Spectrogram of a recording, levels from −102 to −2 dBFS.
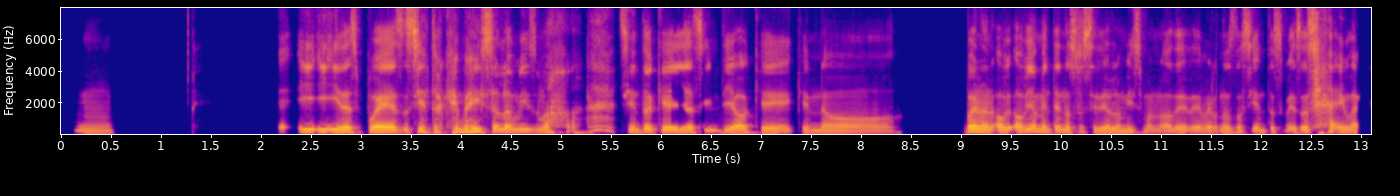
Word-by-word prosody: Eh, 125 0 -8
mm. 125 0 -9 1.6
Eh, 465 0 -6
y 165 -1 +2
y - - +6
y - - +3
después 155 +1 +6
siento 175 0 +1
que 170 - +1
me 175 +2 +5
hizo 180 0 +2
lo 160 -2 +2
mismo, 155 -1 -2 0.7
siento 160 0 -1
que 150 -1 +1
ella 145 0 +2
sintió 140 - -1
que 130 -3 -3
que 130 - -8
no 120 -2 -6 0.6
bueno, 170 -1 +6
obv 150 0 +2
obviamente 160 0 +1
no 150 - -1
sucedió 140 -3 -3
lo 130 0 -2
mismo, 125 -1 -6
¿no?, 120 +2 -7
de 130 -2 -3
debernos 120 +3 -5
$200 130 +1 -7
pesos. 150 +2 -1 0.2
Ima 140 -3 -1
145 Hz, 150 wpm, -23 LUFS, 125-160 Hz, 1.6 s, y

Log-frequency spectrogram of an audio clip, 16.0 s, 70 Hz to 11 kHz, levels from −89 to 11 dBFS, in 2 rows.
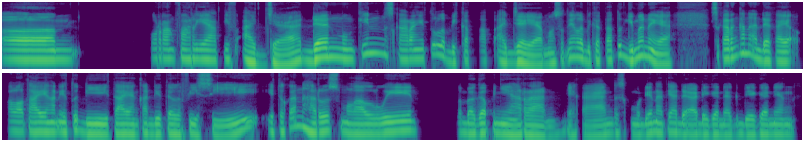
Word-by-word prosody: mmm, 150 -1 +6 0.9
kurang 160 -1 -2
variatif 155 -1 0
aja, 115 0 +1
dan 165 +5 +6
mungkin 225 +10 -1
sekarang 155 -3 -1
itu 220 - -7
lebih 130 -11 -3
ketat 135 0 -13
aja 125 0 +1
ya. 105 -1 +2
Maksudnya 120 +10 -3
lebih 150 -6 0
ketat 145 +1 -4
tuh 210 - -1
gimana 165 +3 +3
ya, 110 -1 +2 0.4
sekarang 160 +1 +2
kan 240 - +1
ada 150 -4 +2
kayak 130 -1 0
kalau 145 -1 -2
tayangan 135 0 +2
itu 140 +3 -1
ditayangkan 120 -1 +1
di 120 0 0
televisi, 115 +2 -1
itu 140 -1 -6
kan 210 - -3
harus 140 0 +2
melalui 130 +4 +2 0.5
lembaga 130 0 +1
penyiaran, 110 -4 -1
ya, 105 - -6
kan? 105 +3 -3
Terus 125 - -9
kemudian 120 +3 -3
nanti 125 - -6
ada 115 -3 -1
adegan-adegan 115 0 -3
yang 115 -1 -3
130 Hz, 155 wpm, -23 LUFS, 115-150 Hz, 0.9 s, mmm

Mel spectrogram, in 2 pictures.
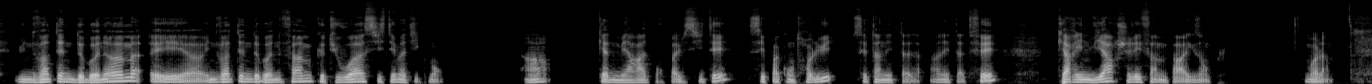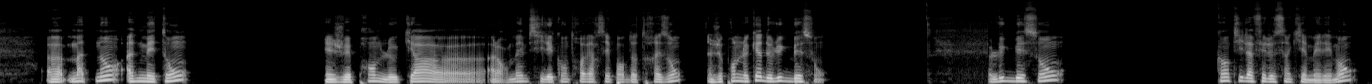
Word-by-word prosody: une 115 -2 -2
vingtaine 120 +2 +1
de 110 - +3
bonhommes 135 +10 +2
et - - +1
heu, - - -2
une 110 - -1
vingtaine 125 +2 -1
de 110 - +2
bonnes 110 -1 0
femmes 135 +5 -2
que - - -2
tu 115 - -8
vois 120 +3 +2
systématiquement, 115 -2 -6 0.8
hein. 115 +3 -3 0.5
Kad 110 -2 -1
Merad 100 0 -3
pour - - -19
pas - - -6
le 100 - -6
citer, 140 - -5
c'est 110 - -6
pas 110 - -5
contre 110 +1 -5
lui, 145 +11 -2
c'est - - -10
un 105 - -1
état 105 0 -6
d - - -12
un - - -7
état - - -8
de - - -22
fait. - - 0 0.6
Karine 115 -2 +1
Viard, 130 +7 +1
chez 120 - -5
les 120 +1 +1
femmes, 115 - -5
par - - -3
exemple. - - -8 0.8
Voilà, - - -3 0.9
heu, 120 0 +5
maintenant, 205 +6 +3
admettons 145 +7 +4 1.4
et 115 - +7
je 110 - 0
vais 115 - +8
prendre 150 +3 0
le 110 -1 +6
cas, 135 +1 +3
heu, 110 - -1
alors - - -1
même 135 +4 0
s'il 120 -2 0
est 115 - +4
controversé 125 -1 -1
pour 115 -1 0
d'autres 110 0 -2
raisons, 135 - +1 0.2
je 120 - +1
vais 125 +3 +2
prendre 155 +4 0
le 140 - +5
cas 185 +5 +4
de 150 - +5
Luc 155 +1 +3
Besson. 140 -2 +1 1.6
Luc 150 +6 +2
Besson 160 +8 +2 1.5
quand 170 0 0
il 165 -2 +3
a 145 - +5
fait 145 - 0
Le 130 - +3
Cinquième 120 -4 0
Élément 105 - +2
120 Hz, 170 wpm, -21 LUFS, 110-145 Hz, 1.6 s, vais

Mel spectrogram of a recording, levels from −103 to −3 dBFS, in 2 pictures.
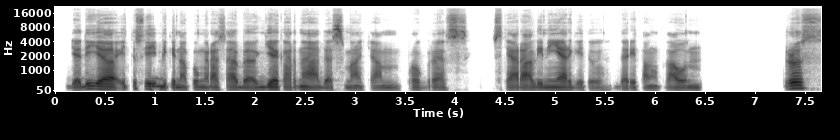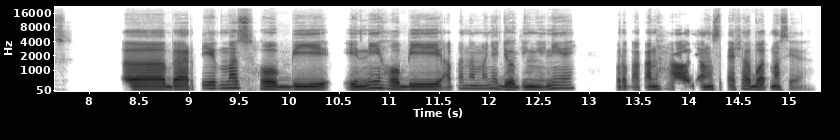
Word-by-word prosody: Jadi, 90 +7 -2 0.2
ya, 110 - +5
itu, - - -10
sih, 120 -1 0
bikin 95 -4 -4
aku - - -9
ngerasa 95 0 -5
bahagia 95 +3 0
karena 100 -1 -4
ada 85 0 -7
semacam 85 0 -6
progres 90 0 -9 0.2
secara - - -4
linear, 95 +1 -2
gitu, 85 -1 -14
dari 85 +2 -9
tahun 85 0 -11
ke - - -55
tahun. 85 0 -5 0.9
Terus, 145 +2 +1 0.6
eee, 110 0 +7
berarti, 110 +7 +3
Mas, 160 +1 0
hobi 115 0 +4 0.2
ini 120 +8 +2
hobi 110 -3 +3
apa - - -9
namanya, 130 +2 -6
joging 105 0 +2
ini 145 +3 -3 0.4
merupakan 105 +2 -3
hal 110 -2 0
yang 110 +1 0
spesial 115 +4 -3
buat, 105 -1 +3
Mas, 110 -3 -2
ya? 80 -2 -14
110 Hz, 145 wpm, -23 LUFS, 90-115 Hz, 0.9 s, eee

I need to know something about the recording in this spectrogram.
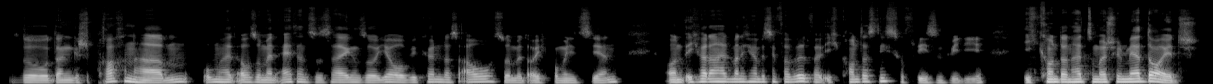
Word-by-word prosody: so 100 -1 +1
dann 100 +1 -1
gesprochen 130 +6 -1
haben, 100 +6 +1
um 110 +3 -1
halt 115 -2 -1
auch 105 +2 0
so 110 0 -3
meinen 100 -1 -1
Eltern 115 +1 -1
zu 105 -1 -7
zeigen, 105 +1 -1
so: 100 0 0
„Ja, 110 +4 0 0.2
wir 105 0 -2
können 115 +1 -2
das 105 -1 -4
auch 120 +3 0
so 105 -5 -3
mit 95 -1 -3
euch 95 0 -3
kommunizieren.“ 95 +5 -3 0.4
Und 105 +1 +1
ich 115 +2 +1
war 130 - +5
da 130 0 +4
halt 130 -1 +2
manchmal 125 0 +1
'n 125 - 0
bisschen 125 -1 -4
verwirrt, 135 +4 +1
weil 110 -2 -2
ich 110 - -7
konnte 120 +2 -1
das 130 +2 -7
nicht 150 0 -1
so 100 - -11
fließend 85 -1 -5
wie 85 -2 -6
die. 85 +4 -7 0.3
Ich 105 -1 -3
konnte 120 -1 +5
dann 115 - +4
halt 120 0 +4
zum 120 -1 +2
Beispiel 120 +2 +3
mehr 125 +1 +6
Deutsch. 125 - +3
110 Hz, 235 wpm, -21 LUFS, 100-120 Hz, 0.4 s, mehr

